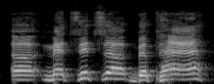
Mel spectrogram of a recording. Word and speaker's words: metzitzah b'peh: Cases reported since September from metzitzah bepeh infants.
